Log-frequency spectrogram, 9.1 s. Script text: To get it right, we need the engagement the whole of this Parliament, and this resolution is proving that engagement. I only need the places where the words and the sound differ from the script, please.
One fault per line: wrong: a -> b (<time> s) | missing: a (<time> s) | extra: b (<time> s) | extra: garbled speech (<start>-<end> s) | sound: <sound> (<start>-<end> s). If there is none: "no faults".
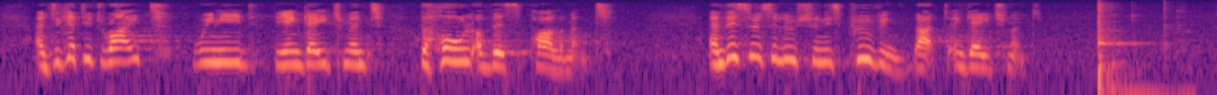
sound: thud (8.2-9.0 s)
